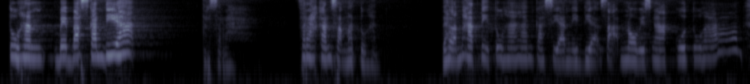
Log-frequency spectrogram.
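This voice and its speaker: A woman's voice: mid-range voice, a bit bright. A woman pastor preaching a sermon, telling a story bluntly and acting out the dialogue. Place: church sanctuary. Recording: long reverb of a church hall.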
